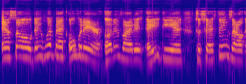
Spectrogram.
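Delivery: ordinary talk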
